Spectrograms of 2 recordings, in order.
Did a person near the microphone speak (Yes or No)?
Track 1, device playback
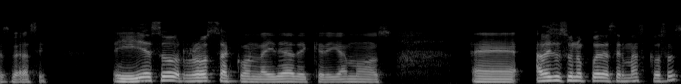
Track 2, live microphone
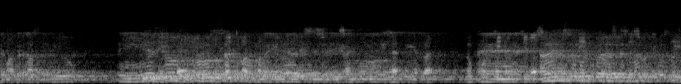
Yes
